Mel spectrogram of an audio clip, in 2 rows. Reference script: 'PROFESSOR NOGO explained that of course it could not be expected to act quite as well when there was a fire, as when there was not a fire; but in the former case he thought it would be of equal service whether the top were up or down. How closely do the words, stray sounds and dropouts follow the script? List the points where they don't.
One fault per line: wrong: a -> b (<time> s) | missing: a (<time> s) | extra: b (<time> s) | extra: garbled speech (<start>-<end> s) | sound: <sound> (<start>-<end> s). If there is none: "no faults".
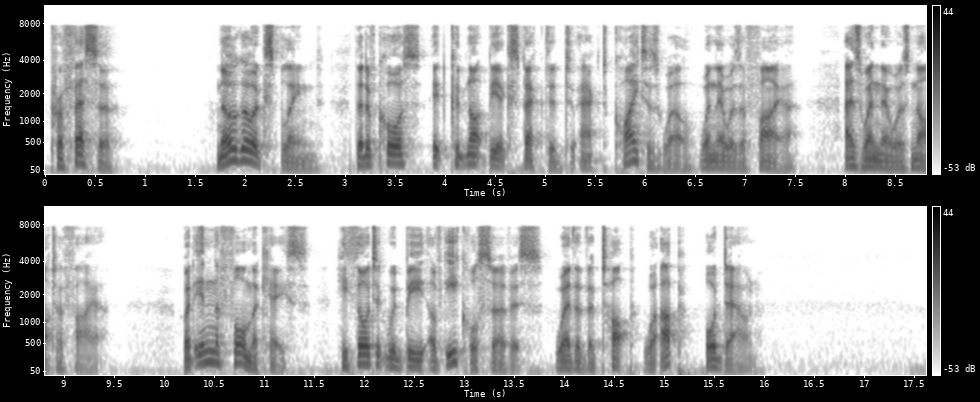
no faults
